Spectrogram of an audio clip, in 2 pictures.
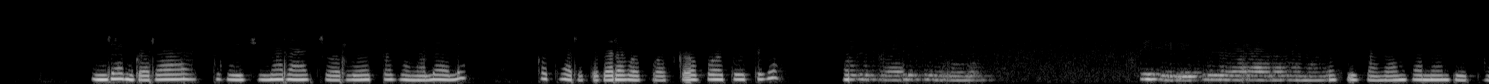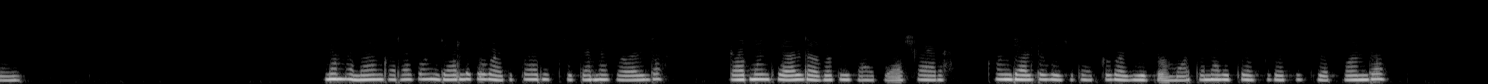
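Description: Speech passed through a G.729 codec for its whole length, and the codec damage is plainly audible. Nothing above 4 kHz survives, so the sound is band-limited and dull at the top. The voice has the slightly rough, synthetic texture of a coder that rebuilds each 10 ms frame from a vocal tract filter, a pitch predictor and a few excitation pulses rather than the actual waveform. That character fits the G.729A variant at 8 kbit/s. From 8.49 s to 13.29 s there is what sounds like a switch to a distant microphone. The voice turns roomy and hollow at once and loses low end, and the level falls by about 10 dB. Background room noise rises to about 25 dB below the speech. The most likely cause is that the close microphone dropped out and a farther pickup, such as a camera microphone, carried the recording. The transition is abrupt in both directions, and the close sound returns just before "sichangamgan en". 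Two short dropouts show VoIP packet loss concealed by the speech codec: one at 13.40 to 13.43 s, right before "sichangamgan en", and one at 20.79 to 20.84 s, just after "ko kokitoret chito". In each, about 20 ms of audio is missing, consistent with a single lost packet. The decoder fills the gap by extending its last pitch and filter state at falling gain. Because the predictor state carries forward, the voice stays weak or distorted for tens of milliseconds or more after normal packets resume.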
